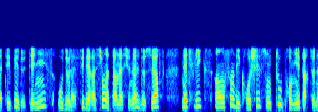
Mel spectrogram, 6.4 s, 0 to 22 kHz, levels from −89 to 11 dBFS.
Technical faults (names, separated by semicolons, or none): iLBC codec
